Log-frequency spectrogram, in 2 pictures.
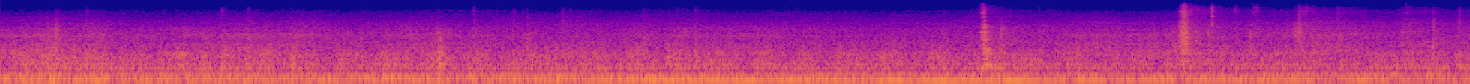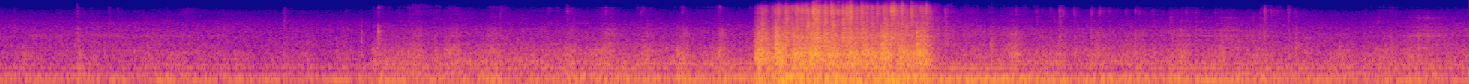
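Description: A gondola cabin hums and rumbles as it rides along the cable.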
